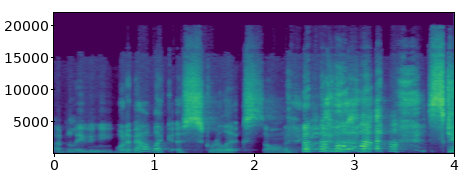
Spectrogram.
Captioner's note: both laughing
